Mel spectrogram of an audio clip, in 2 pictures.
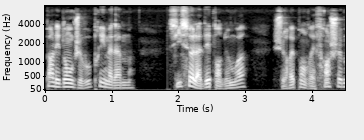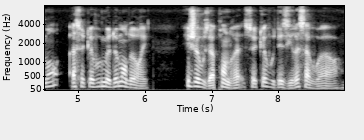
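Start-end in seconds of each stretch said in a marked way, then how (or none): none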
